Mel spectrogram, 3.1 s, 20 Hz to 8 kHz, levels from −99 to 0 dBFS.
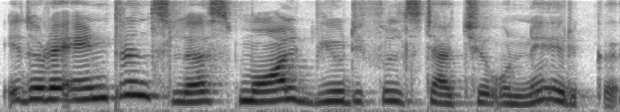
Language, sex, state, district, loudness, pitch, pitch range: Tamil, female, Tamil Nadu, Nilgiris, -16 LUFS, 225 Hz, 210-265 Hz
